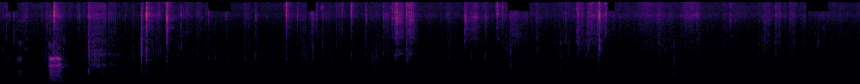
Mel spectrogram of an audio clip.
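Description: Faint rustling and a few light clicks of paper pages being handled on a tabletop.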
